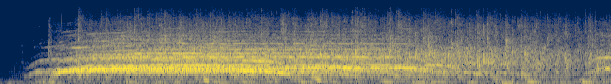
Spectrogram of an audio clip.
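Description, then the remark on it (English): A live audience of New York history lovers at Caveat, a performance space on Clinton Street on the Lower East Side of New York, bursts into loud, sustained applause with cheering and high whoops, the clapping dense and steady after a sudden start, holding strong for several seconds with shouts rising above it. “Wow, that is not a sound effect, Greg.”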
